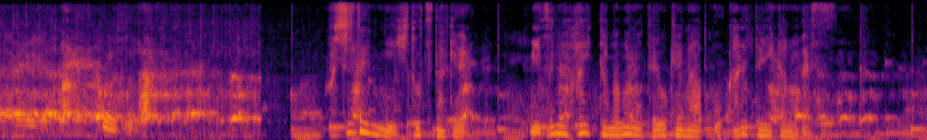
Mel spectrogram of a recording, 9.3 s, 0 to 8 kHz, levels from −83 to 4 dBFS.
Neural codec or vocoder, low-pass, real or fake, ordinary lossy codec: codec, 16 kHz, 4 kbps, FreqCodec, smaller model; 7.2 kHz; fake; none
